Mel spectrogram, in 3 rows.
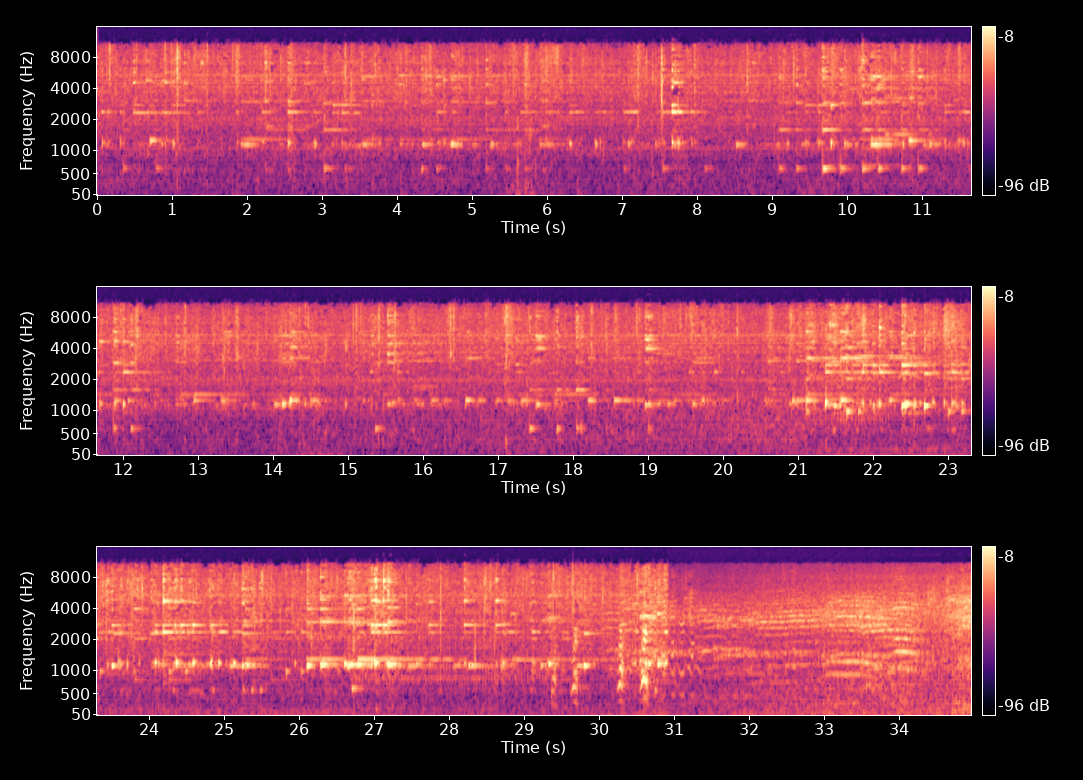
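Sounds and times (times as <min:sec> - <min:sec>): neck bells clinking: 0:00.0 - 0:31.0
sheep and goats bleating: 0:09.0 - 0:34.9.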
